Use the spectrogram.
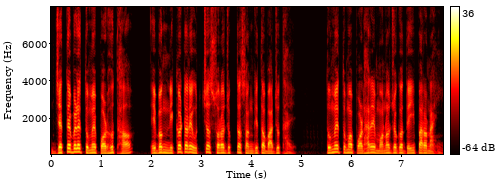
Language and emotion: Odia, neutral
